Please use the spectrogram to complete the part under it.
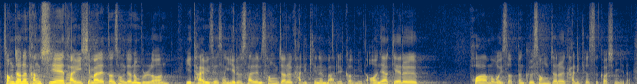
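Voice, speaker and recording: A man's voice: medium pitch, fast. A male pastor preaching a sermon in a church, earnestly asking his congregation questions. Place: church sanctuary. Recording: long church hall reverb.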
